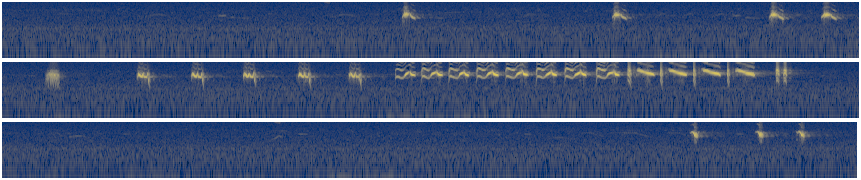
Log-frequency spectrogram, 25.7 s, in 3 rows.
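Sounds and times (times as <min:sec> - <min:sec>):
northern mockingbird song: 0:09.9 - 0:16.5.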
